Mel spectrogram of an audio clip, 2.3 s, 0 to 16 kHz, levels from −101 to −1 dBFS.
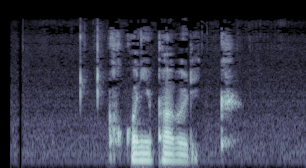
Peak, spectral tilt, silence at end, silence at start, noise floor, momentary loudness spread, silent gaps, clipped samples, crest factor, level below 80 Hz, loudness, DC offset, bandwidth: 0 dBFS; -5.5 dB/octave; 0.5 s; 0.6 s; -54 dBFS; 17 LU; none; under 0.1%; 24 dB; -60 dBFS; -24 LUFS; under 0.1%; 11 kHz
